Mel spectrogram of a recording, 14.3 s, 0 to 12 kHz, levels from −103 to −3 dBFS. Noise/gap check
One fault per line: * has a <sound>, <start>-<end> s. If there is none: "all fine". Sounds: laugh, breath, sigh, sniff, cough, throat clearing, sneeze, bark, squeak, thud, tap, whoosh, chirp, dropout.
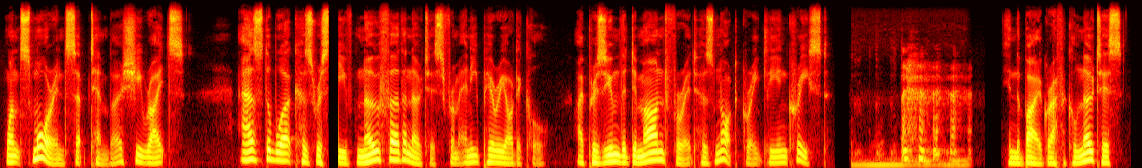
* has a dropout, 4.1-4.2 s
* has a laugh, 10.6-12.2 s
